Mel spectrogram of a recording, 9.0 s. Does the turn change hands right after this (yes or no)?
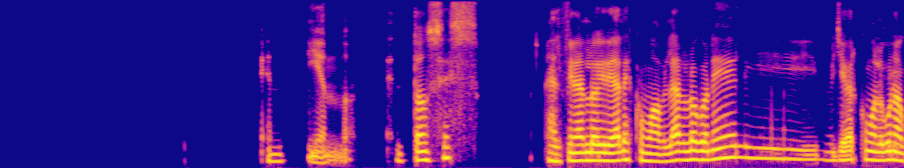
yes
